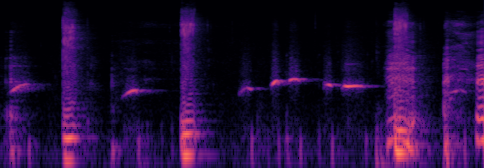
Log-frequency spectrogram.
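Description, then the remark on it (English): Someone whistles a short, wavering tune, the thin notes broken up by several sharp, noisy bursts that sound like improvised percussion between phrases. “You'd be like, trying to go along with the whistle sound.”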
